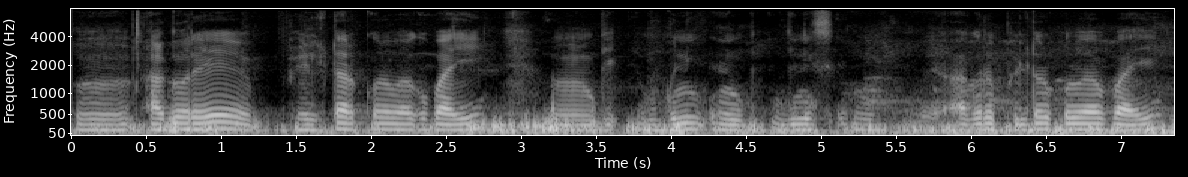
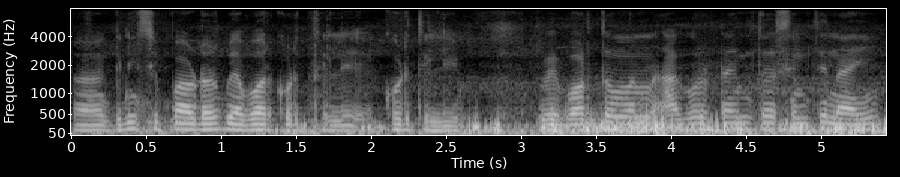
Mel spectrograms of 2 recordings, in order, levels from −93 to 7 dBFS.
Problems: constant background noise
